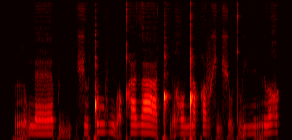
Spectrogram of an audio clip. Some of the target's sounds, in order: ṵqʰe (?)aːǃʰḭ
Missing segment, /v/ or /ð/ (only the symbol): ð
